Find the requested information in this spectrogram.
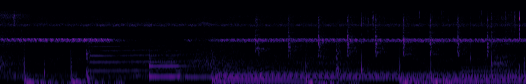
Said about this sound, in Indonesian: Tuh, suara cicak. Asik kan di kampung?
